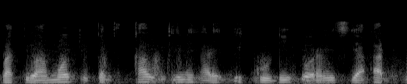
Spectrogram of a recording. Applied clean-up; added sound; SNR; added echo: neural separator model SepFormer DNS4.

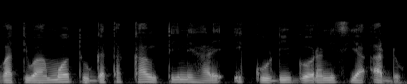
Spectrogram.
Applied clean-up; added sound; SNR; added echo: none; none; none; none.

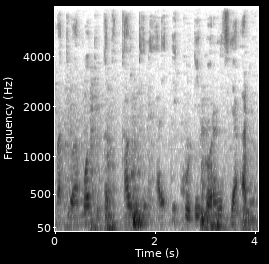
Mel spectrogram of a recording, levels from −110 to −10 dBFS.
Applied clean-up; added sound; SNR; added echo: classical method log-MMSE.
